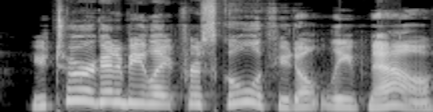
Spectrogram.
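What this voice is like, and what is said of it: Stern scolding mom voice. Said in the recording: “in her sternest mom voice.”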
